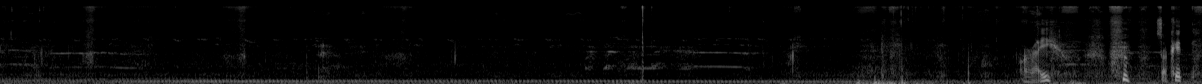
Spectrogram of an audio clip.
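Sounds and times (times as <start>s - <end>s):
faint rooster crowing: 0.0s - 1.9s, 5.8s - 8.0s, 10.2s - 12.0s
steady low hum: 0.0s - 12.0s.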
